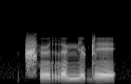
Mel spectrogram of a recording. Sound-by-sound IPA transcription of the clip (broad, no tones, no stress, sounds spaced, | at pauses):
ʈ͡ʂʰ ø r ɘ mʲ e ɖ e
